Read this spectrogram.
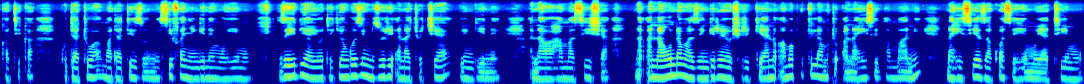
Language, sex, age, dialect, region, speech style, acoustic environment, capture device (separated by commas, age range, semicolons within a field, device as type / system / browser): Swahili, female, 18-24, Kenya - Nairobi Sheng-influenced, Kenya, relaxed, silence, mobile / Linux / Chrome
